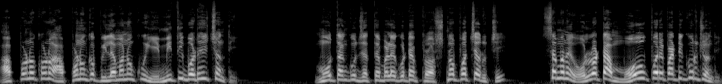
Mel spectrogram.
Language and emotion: Odia, angry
